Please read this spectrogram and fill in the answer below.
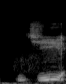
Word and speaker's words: Grgich: It's spelled Gurgit. strangely. It's Grgich. It's kind of like missing a vowel somehow.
